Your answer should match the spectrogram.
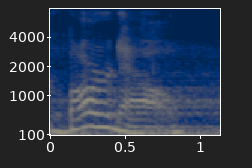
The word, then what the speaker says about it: barred owl: had heard, and he goes, oh, that's a barred owl. It's spelled B-A-R-R-E-D.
